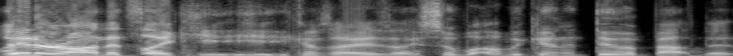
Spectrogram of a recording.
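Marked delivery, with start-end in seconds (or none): 1.6-2.8 put-on rough, streetwise, street-level British accent. Retelling a scene from a film, street-level British Tim Roth impression. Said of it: "fucking street level British".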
